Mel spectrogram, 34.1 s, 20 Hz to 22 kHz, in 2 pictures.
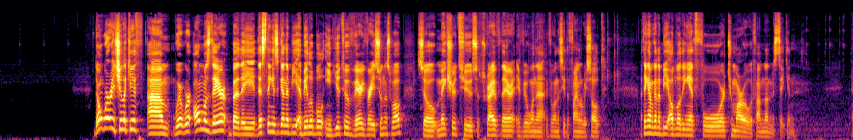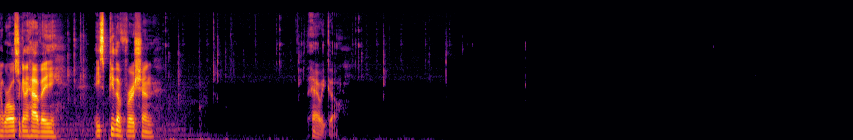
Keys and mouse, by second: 2.5 middle click, 6.6-6.9 middle drag, 9.5 click, 10.0 middle drag, 11.0 click, 11.6 g, 11.9 y, 12.8 click, 13.0-13.5 middle drag, 13.8 middle drag, 14.6 click, 15.7 click, 16.1 click, 16.4 click, 18.0 g, 18.3 y, 19.9 click, 20.3-20.7 middle drag, 21.1 shift+middle click, 22.2 click, 22.6-23.3 middle drag, 23.7 click, 24.3-25.3 middle drag, 25.7 middle drag, 26.5 middle drag, 27.2 KP_1, 28.5 KP_3, 29.8 r, 30.9 click, 31.6 r, 32.4 click.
